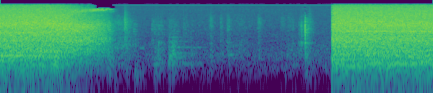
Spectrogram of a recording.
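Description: A gloved hand brushes sawdust off a board.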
